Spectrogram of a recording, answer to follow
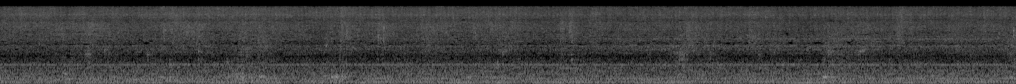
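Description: Bathroom tap running steadily into a sink while a soapy towel is rinsed under it to wash the soap out.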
